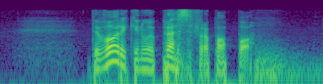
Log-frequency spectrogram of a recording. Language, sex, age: Norwegian, male, 30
